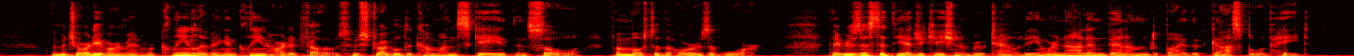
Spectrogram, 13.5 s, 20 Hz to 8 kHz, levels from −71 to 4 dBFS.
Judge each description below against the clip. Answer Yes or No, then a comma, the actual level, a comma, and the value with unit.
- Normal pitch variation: No, narrow, 1.6 semitones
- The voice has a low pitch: Yes, low, 120 Hz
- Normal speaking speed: Yes, average, 180 wpm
